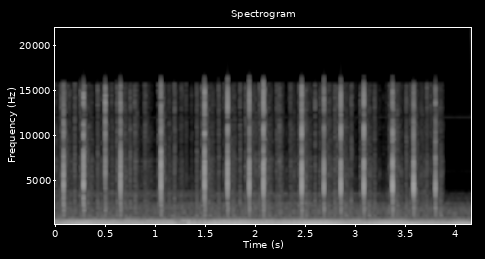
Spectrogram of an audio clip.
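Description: Typewriter key-click sound effect: a quick, uneven run of clicks, several a second, that stops just before the end. Under it, soft background music plays held chords, with a chord change about a second in.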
